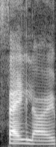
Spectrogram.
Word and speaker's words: phthalo: way I say thick Opeth Allah when it's phthalo path Allah and what's another one I've done so I've butchered so many things it's unreal and it's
